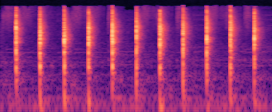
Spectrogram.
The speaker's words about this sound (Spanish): Y este aplauso, si pudiera aplaudir, es para vos. Ahora voy a aplaudir contra mi pierna. Este aplauso es para vos.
